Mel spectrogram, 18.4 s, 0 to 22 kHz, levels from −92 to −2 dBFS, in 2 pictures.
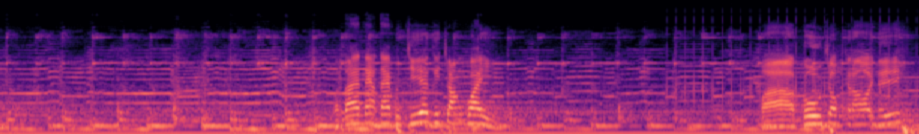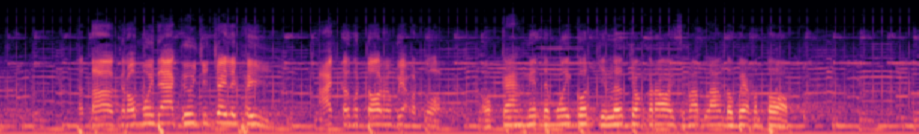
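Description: A train of clicks starts at 6.67 s and runs to 18.3 s, near the end of the sound. The clicks arrive about 10.8 times per second at a steady, regular pace. That adds up to roughly 150 clicks. Each one has much the same sharp shape and peaks a few decibels above the sound beneath it. They tick through quiet gaps as well as louder passages. The likely cause is interference from nearby equipment or a faulty connection or power supply.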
